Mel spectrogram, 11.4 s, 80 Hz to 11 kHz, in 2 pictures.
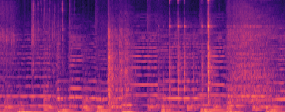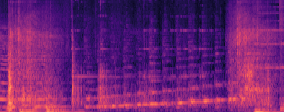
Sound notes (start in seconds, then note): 7.3 beans dropping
